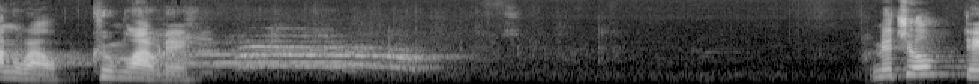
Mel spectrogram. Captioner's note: applause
